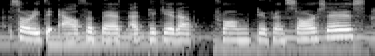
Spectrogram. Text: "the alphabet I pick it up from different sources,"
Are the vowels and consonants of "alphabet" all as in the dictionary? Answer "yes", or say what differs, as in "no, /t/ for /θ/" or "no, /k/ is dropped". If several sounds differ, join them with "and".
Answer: yes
